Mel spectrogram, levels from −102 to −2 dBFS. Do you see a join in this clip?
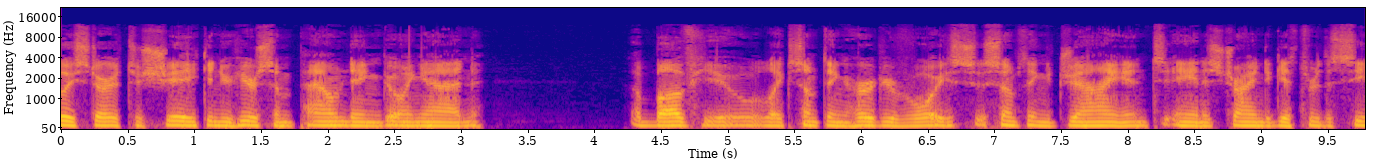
no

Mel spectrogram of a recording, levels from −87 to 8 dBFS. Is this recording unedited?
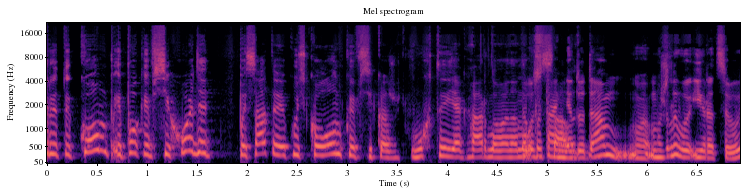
yes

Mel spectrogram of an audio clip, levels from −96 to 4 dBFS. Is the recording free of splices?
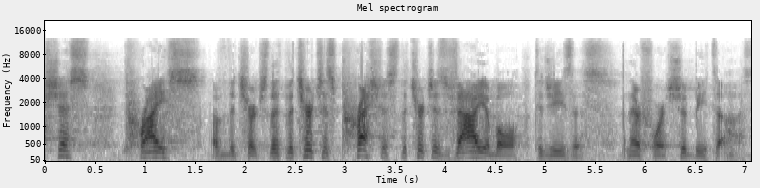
no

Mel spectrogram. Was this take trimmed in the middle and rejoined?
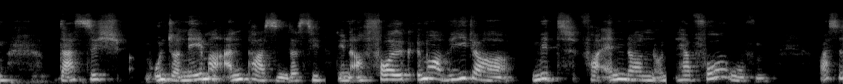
yes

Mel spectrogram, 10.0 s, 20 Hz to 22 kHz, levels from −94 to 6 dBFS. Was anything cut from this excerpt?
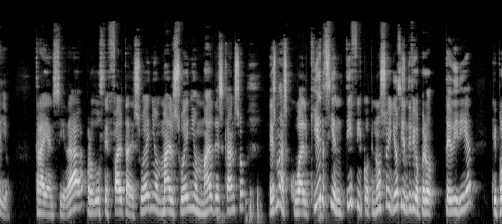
yes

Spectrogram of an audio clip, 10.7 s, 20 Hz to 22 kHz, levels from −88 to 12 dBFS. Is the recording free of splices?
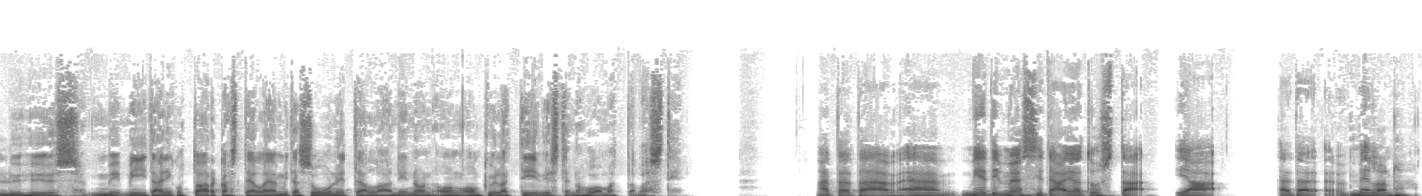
yes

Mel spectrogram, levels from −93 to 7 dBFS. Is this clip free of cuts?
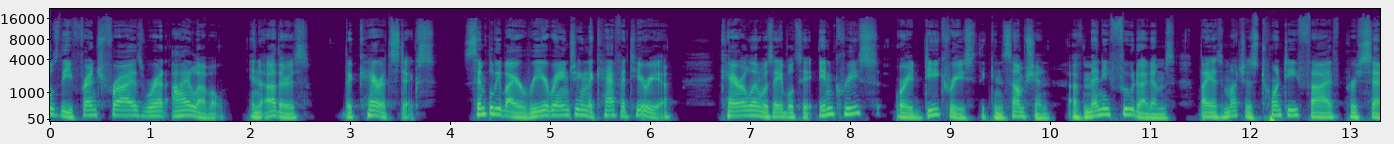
yes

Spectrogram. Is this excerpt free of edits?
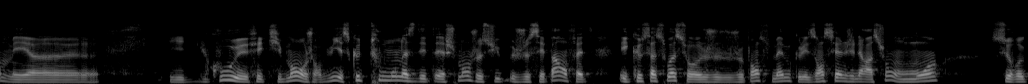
yes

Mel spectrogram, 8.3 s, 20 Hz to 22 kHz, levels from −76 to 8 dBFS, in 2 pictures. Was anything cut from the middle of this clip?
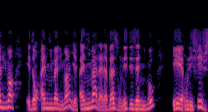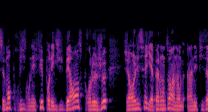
yes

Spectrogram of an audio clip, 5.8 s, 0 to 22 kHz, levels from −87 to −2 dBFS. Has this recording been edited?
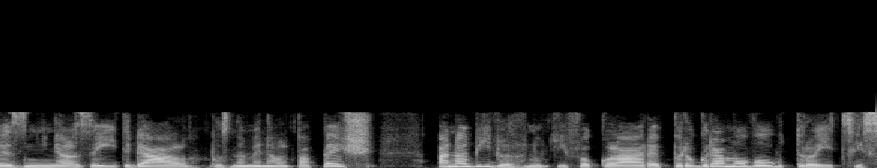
no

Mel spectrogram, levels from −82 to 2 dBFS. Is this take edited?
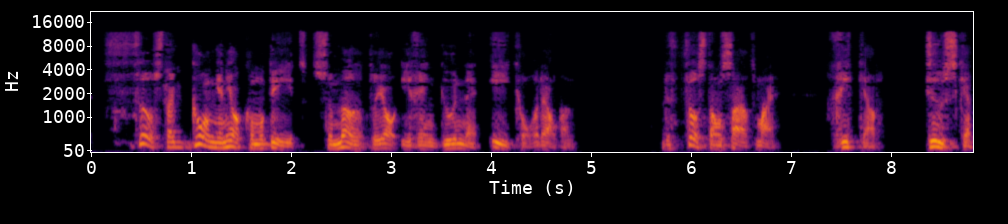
no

